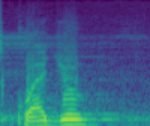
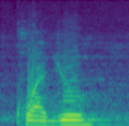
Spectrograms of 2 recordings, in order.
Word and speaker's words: Kwadwo: His Kojo is spelled KWADWO, not KOJO. Thank you, Right Honourable Speaker. So his is Kwajo. Kwajo.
